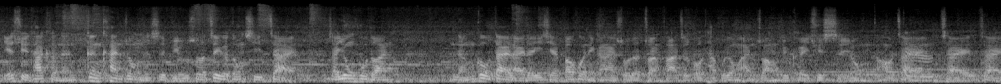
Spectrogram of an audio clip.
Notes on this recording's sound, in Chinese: 在咖啡馆里录科技灌水播客。本期节目是我和两位朋友在咖啡馆喝咖啡的时候临时起意录的，100% 灌水无添加，非常符合本播客的宗旨。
